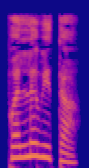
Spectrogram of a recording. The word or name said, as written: ಪೇಲವತೆ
